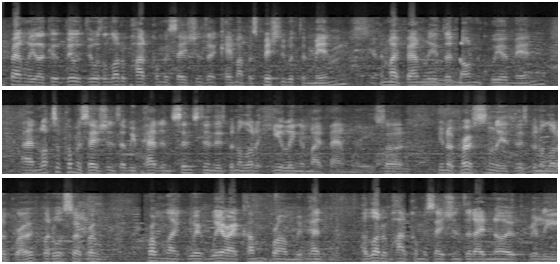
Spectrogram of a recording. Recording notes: PX Whanau Radio live from the streets.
